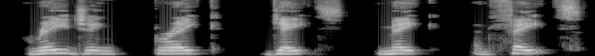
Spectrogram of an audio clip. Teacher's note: make and fates are all assonant words repeating the long a sound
